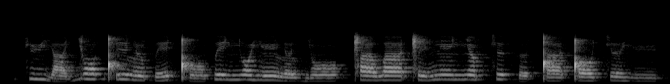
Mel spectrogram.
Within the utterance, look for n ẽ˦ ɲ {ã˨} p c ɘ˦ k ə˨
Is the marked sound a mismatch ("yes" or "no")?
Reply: yes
